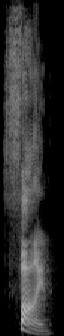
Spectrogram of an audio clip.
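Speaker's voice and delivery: loud, sulky give-in; in a huff. A narrator's reading. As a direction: huff it out grudgingly. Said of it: "Nikki said in a huff".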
